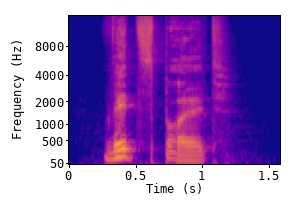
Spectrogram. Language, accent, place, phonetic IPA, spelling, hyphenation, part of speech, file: German, Germany, Berlin, [ˈvɪt͡sˌbɔlt], Witzbold, Witz‧bold, noun, De-Witzbold.ogg
- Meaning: joker, jokester (a person who makes jokes), wit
